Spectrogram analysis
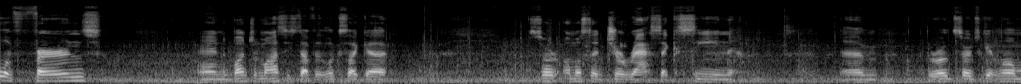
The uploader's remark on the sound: South Trails Pt. 1 - Carp River Loop. Walking Along da Carp. River Sounds.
